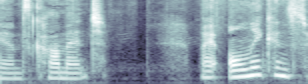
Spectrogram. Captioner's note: speaking French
